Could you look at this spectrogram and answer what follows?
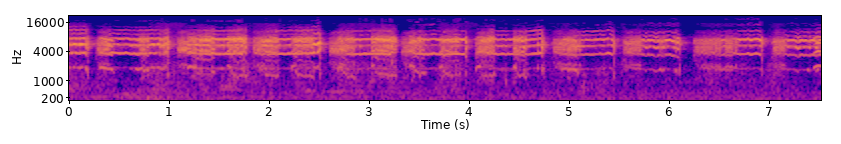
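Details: Young long-tailed shrike giving harsh, raspy, hissing calls with a buzzy overtone, repeated in quick succession, about ten bursts in seven seconds, each roughly half a second long with short gaps between.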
